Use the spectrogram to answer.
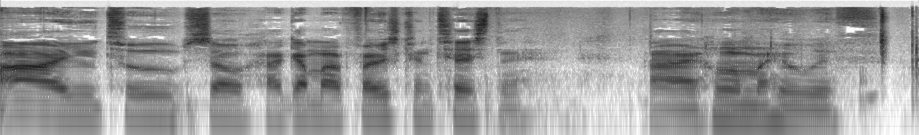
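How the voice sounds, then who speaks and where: A man at a fairly quick pace. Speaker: YouTube channel host. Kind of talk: casual chat. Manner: animated.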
